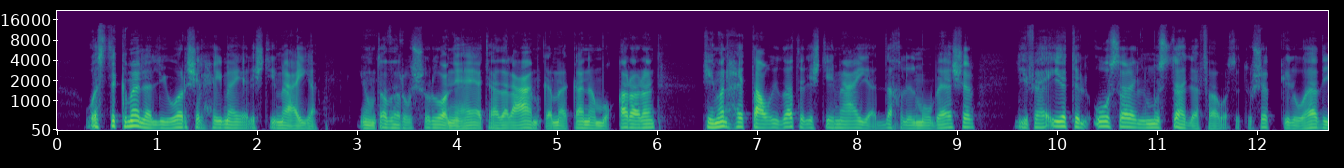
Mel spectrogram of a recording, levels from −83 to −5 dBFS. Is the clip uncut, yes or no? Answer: yes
